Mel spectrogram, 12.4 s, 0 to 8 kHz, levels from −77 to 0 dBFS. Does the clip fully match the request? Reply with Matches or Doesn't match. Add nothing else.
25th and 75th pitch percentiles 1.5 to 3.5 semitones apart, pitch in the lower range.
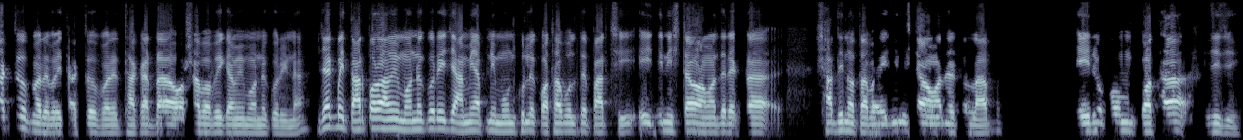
Matches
